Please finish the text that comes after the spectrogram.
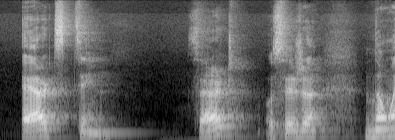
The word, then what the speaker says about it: Ärztin: E o A tremado se pronuncia um A misturado com E, certo? Um E aberto, tá? E ele se pronuncia E, certo? É A misturado com E, não é nem E e nem A, é E, ok?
